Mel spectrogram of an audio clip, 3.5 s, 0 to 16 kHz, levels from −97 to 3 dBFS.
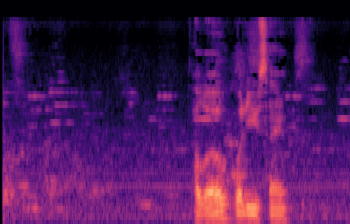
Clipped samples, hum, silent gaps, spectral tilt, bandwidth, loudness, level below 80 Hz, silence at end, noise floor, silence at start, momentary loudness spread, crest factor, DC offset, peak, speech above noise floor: under 0.1%; none; none; -5.5 dB/octave; 11.5 kHz; -24 LUFS; -54 dBFS; 0.6 s; -53 dBFS; 0.05 s; 24 LU; 22 dB; under 0.1%; -6 dBFS; 30 dB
